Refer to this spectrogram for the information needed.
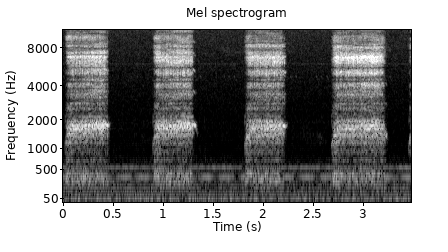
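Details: Nest-box barn owls, wild and engaged in mutual preening and courtship, give four harsh noisy screeches, each about half a second long, spaced closely over three seconds, with a constant low hum.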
